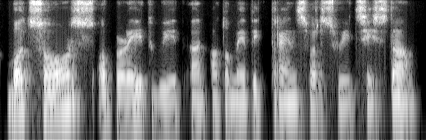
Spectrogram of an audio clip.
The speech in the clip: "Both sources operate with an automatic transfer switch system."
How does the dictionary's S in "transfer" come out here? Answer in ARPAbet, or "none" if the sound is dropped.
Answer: S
